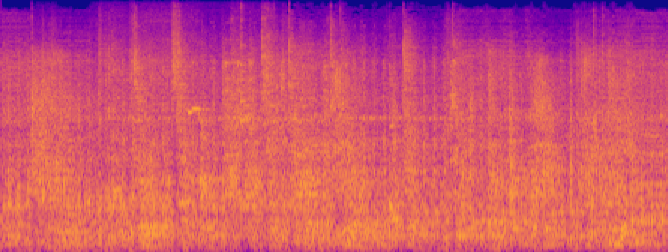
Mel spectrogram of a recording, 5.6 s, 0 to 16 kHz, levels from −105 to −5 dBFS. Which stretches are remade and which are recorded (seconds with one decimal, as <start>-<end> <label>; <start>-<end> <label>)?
0.0-0.9 remade; 0.9-3.8 recorded; 3.8-5.6 remade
